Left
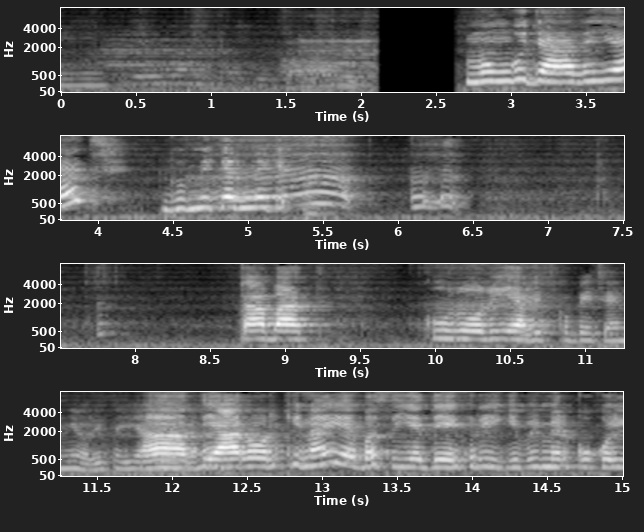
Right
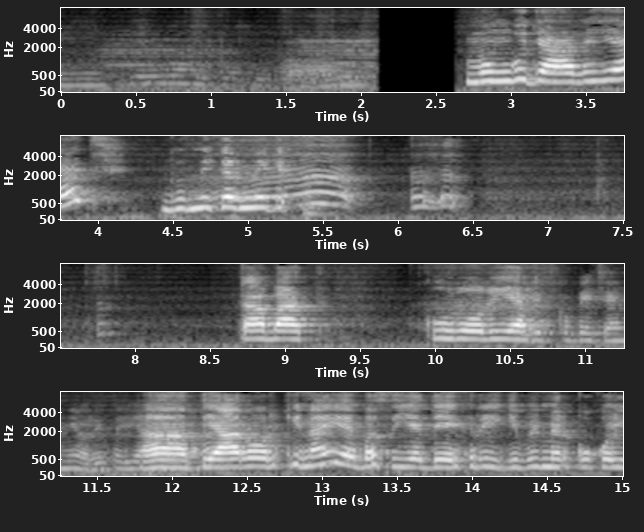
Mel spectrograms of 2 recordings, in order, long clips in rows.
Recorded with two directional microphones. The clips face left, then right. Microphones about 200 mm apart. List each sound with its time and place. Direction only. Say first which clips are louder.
2.7 s speech: right 2 dB; 10° right (ahead or behind)
4.5 s a woman's voice: right 2 dB; 15° right (ahead or behind)
5.3 s speech: right 1 dB; centre (ahead or behind)
6.0 s laughter: even; centre (ahead or behind)
8.6 s a woman's voice: right 1 dB; 15° right (ahead or behind)
10.9 s speech: left 1 dB; 5° left (ahead or behind)
11.8 s a woman's voice: right 1 dB; 15° right (ahead or behind)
